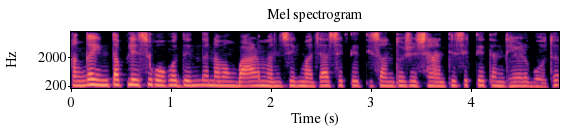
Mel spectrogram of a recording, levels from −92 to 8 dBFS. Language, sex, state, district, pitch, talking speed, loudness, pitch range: Kannada, female, Karnataka, Dharwad, 225 Hz, 195 wpm, -19 LUFS, 215-245 Hz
